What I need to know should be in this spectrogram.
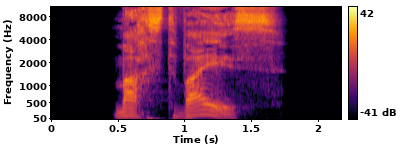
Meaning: second-person singular present of weismachen
- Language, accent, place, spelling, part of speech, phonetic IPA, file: German, Germany, Berlin, machst weis, verb, [ˌmaxst ˈvaɪ̯s], De-machst weis.ogg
